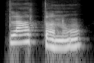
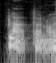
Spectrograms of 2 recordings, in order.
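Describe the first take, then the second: First: The stress falls on the first syllable. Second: The stress falls on a later syllable. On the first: The speaker calls it right. "I have to stress on this letter and say plátano" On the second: The speaker calls it wrong. "instead of plátano"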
